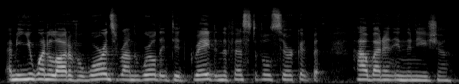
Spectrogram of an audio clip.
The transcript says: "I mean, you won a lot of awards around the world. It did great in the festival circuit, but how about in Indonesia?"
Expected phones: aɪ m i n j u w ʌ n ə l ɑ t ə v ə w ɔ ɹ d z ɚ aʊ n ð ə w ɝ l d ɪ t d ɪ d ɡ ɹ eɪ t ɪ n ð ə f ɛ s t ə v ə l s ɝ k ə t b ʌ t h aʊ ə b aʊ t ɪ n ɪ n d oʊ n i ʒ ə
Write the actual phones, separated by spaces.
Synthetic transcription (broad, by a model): aɪ m i n j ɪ w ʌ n ə l ɑ t ə v ə w ɔ ɹ d z ɚ aʊ n ð ə w ɝ l d ɪ t d ɪ d ɡ ɹ eɪ t ɪ n ð ə f ɛ s t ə v l s ɝ k ə t b ʌ t h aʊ ə b aʊ t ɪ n ɪ n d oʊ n i ʒ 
